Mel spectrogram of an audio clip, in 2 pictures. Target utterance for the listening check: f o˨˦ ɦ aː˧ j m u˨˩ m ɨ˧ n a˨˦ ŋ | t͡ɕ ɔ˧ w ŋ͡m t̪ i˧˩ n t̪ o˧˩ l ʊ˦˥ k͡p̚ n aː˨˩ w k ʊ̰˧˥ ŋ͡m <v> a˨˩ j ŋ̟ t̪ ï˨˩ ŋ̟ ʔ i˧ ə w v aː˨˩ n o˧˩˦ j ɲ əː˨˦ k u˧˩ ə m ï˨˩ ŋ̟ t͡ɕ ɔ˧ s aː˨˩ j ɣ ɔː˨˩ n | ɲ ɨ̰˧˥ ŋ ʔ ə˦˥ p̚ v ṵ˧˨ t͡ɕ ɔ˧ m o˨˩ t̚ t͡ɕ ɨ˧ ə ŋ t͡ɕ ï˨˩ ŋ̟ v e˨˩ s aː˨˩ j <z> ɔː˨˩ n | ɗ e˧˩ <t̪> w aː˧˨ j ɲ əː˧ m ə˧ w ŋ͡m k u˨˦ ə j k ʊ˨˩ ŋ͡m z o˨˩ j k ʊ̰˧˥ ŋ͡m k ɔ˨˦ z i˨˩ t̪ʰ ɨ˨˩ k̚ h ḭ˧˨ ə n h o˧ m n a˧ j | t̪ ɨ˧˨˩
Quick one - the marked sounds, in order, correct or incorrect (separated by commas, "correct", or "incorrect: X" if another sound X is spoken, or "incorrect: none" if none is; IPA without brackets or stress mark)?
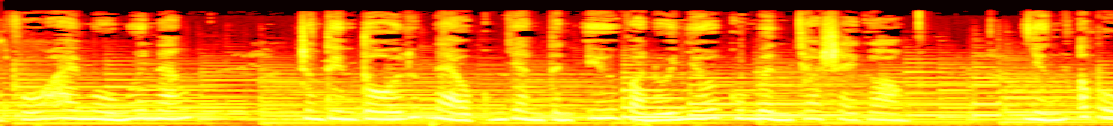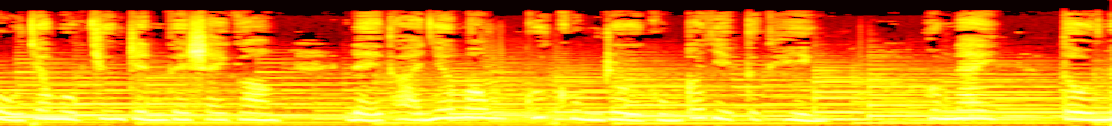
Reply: incorrect: z, incorrect: ɣ, incorrect: t̪ʰ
